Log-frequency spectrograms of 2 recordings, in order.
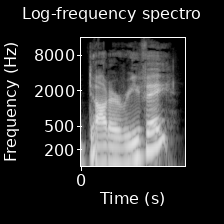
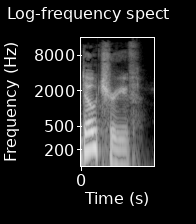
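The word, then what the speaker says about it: Dauterive: I thought it was Jim Dottorive, but I was watching the behind the scenes for this episode as I was preparing for our episode this week, and he pronounces it Jim Dottorive. So we were way, way off.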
